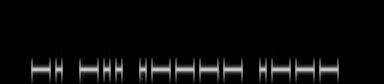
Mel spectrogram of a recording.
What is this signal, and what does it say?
Morse code, heard as a keyed tone, about 20 wpm, 700 Hz. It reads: ND1J
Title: 2023 SOTA Chaser Call Signs - 20wpm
